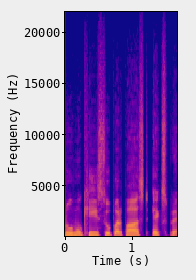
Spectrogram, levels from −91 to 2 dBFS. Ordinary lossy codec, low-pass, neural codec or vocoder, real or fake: none; none; autoencoder, 48 kHz, 32 numbers a frame, DAC-VAE, trained on Japanese speech; fake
